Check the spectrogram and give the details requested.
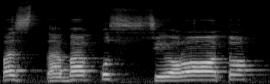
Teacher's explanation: سین ساکن ہے، سین کو فا کے ساتھ ملا کر پڑھا جائے گا، فَاسْتَبَقُوا الصِّرَاطَ، قاف کو صاد کے ساتھ ملا کر پڑھا جائے گا، صاد مشدد ہے، صاد موٹا اور سیٹی والا حرف ہے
